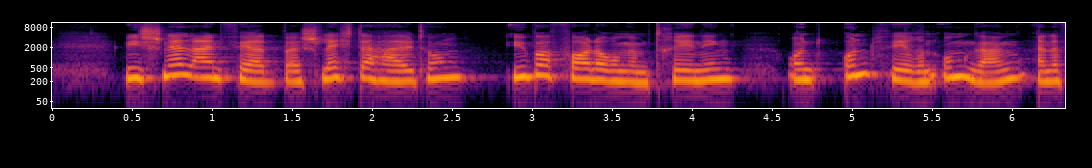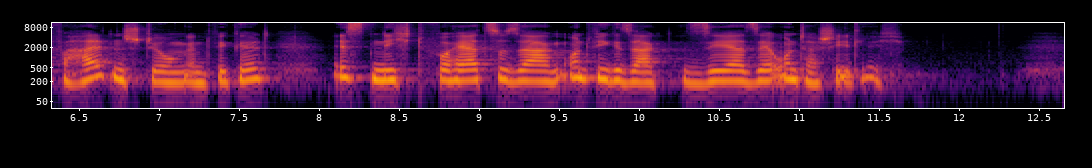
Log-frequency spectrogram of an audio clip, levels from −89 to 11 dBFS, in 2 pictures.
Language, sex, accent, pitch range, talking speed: German, female, German, 210-255 Hz, 120 wpm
